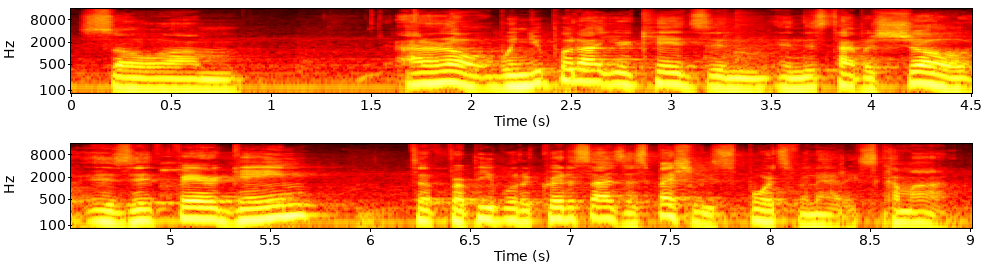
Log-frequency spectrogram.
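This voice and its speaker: A man talking casually and bluntly as a podcast host, opinionated and quick to swear. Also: mid-range voice, animated, darkish tone, a little hiss or hum. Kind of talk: casual group podcast chat.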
